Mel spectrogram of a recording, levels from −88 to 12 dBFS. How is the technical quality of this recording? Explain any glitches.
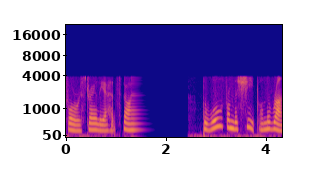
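The recording has two kinds of network fault, clustered between 1.04 and 2.45 s, and it is band-limited to 4 kHz, which fits a narrowband G.711 A-law call at 64 kbps.

Short concealed packet loss occurs three times in a row: 1.04 to 1.08 s, 1.08 to 1.14 s, and 1.14 to 1.18 s. Packets carrying about 20, 40 and 20 ms of audio arrived too late for the decoder. The receiver covered each gap by extending the preceding sound and then crossfaded back into the real signal. Because the gaps are back to back, they are heard as one smeared, wobbling stretch of speech.

A long network dropout follows from 1.32 to 2.45 s, with about 1.1 s of audio never played, likely because the stream stalled in transit. Concealment first continues the last sound as a fading buzz or hiss. Silence then takes over for roughly three quarters of a second. Speech resumes at 2.45 s with the missing portion gone rather than delayed, so the sentence jumps forward.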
